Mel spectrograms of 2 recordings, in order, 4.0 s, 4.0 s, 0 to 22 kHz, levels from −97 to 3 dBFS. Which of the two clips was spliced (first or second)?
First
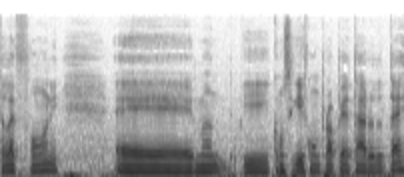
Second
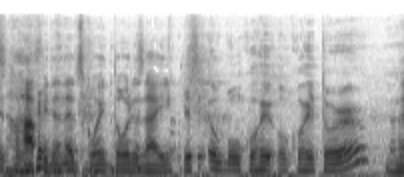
first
